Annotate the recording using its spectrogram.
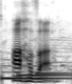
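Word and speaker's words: אהבה: languages as it is in ancient Hebrew it's pronounced aava it most basically refers to the kind of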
